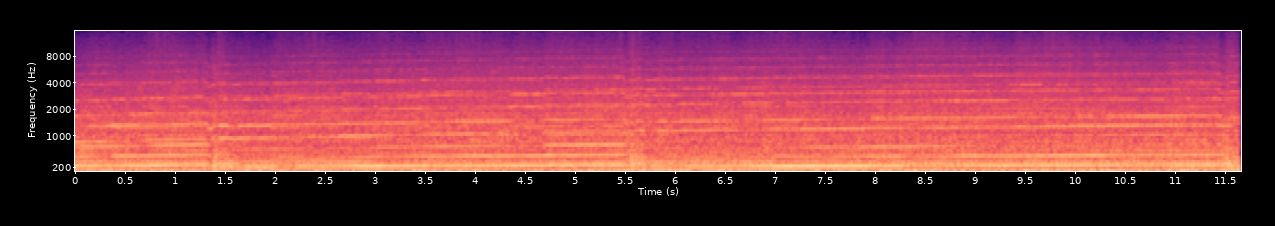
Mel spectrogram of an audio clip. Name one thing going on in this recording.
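A racing car engine roars loudly, rising in pitch through each gear and dropping sharply at each gear change.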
